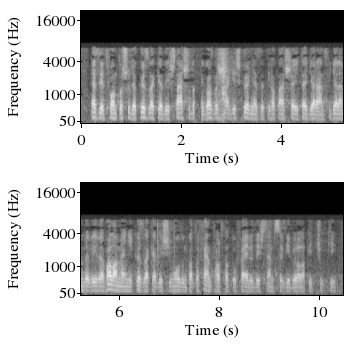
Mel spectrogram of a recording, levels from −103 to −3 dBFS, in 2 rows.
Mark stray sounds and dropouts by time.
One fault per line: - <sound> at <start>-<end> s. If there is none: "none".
- dropout at 2.3-2.4 s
